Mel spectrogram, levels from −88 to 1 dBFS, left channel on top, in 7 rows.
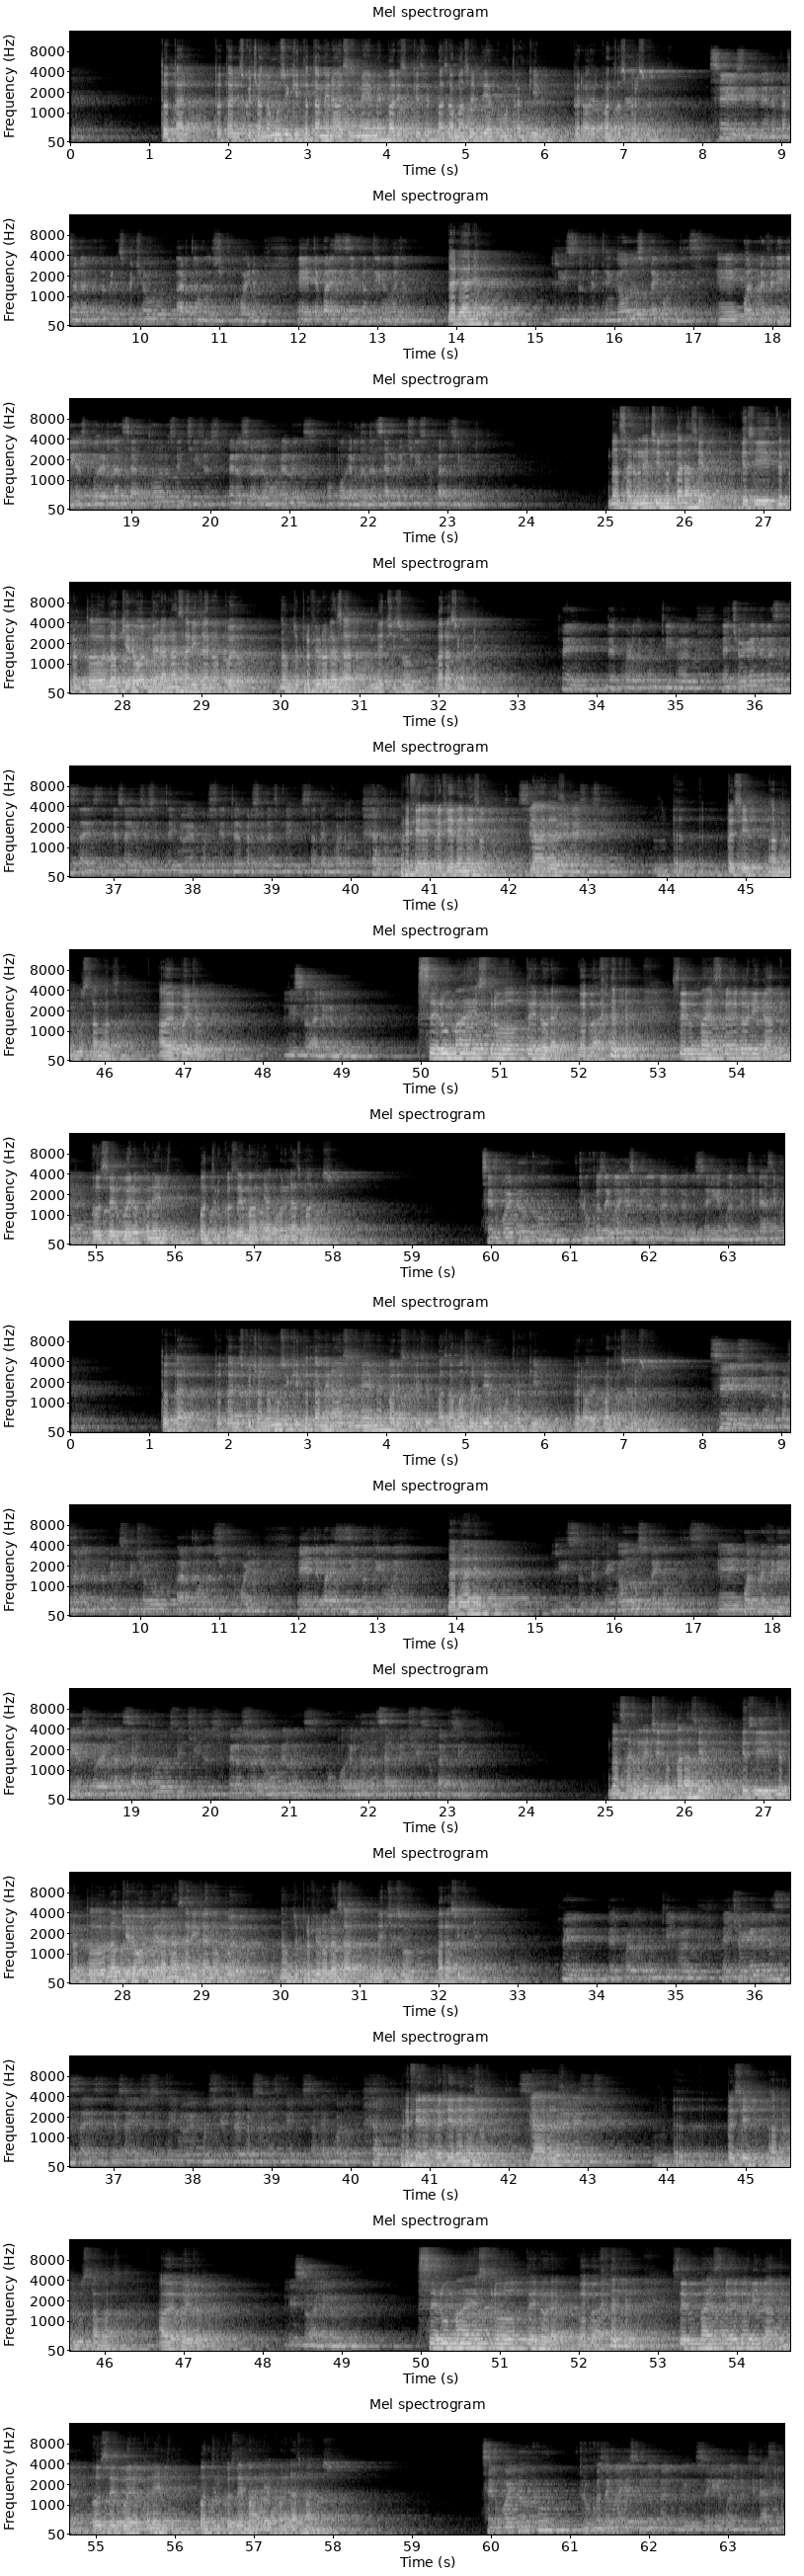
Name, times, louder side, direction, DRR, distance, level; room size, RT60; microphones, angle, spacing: voice 1, 1.1-1.5 1.8-6.0 6.4-7.4 13.9-14.3 25.0-29.6 30.0-31.7 32.0-32.5 40.6-41.7 42.3-42.6 43.8-44.2 44.8-46.2 46.7-47.2 50.0-55.9 56.3-58.0, left 1 dB, 25° left, -1 dB, 2.6 m, -23 dB
voice 2, 8.1-13.5 15.2-23.4 33.5-40.6 42.1-43.4 47.2-47.4 48.3-49.1 53.6-53.9 59.9-63.7, left 1 dB, 85° left, 1 dB, 6.6 m, -33 dB
25.5 x 20.0 x 9.6 m, 2.3 s
head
